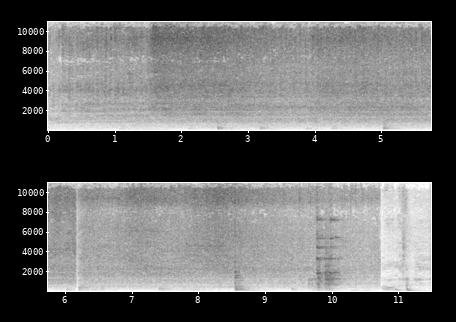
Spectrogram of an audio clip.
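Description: Dawadawa goes into a hot jollof pot and sets off a steady, loud sizzle and hiss. Occasional clicks and knocks of utensils break through, and a couple of sharper clatters come near the end.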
